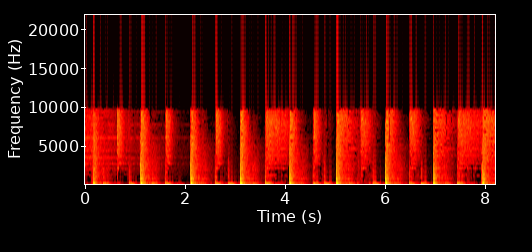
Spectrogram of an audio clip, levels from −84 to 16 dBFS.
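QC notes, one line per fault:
throughout: transcoding between lossy codecs. The music shows two layers of coding damage at once: the artefacts of each codec are heard together, and the lowest cut-off in the chain remains. This likely comes from a low-rate AAC-LC encode re-encoded to MP3 around 50 kbit/s.
throughout: block size mismatch (padded). A steady buzz at 43.1 Hz sits under the music, and the music plays at 0.938 times normal speed with pitch about unchanged. Each block read is short of material and zero-filled at the end, which fits roughly 960-sample blocks read as 1024-sample blocks.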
